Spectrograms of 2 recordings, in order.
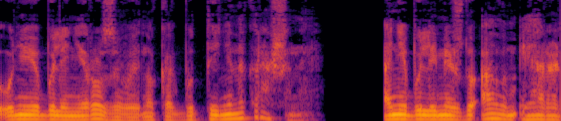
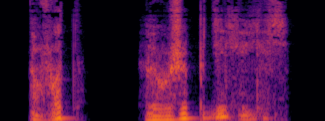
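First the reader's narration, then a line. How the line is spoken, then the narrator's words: Whispered with a smile. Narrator (Russian): шепотом сказала она, улыбаясь ему глазами и губами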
